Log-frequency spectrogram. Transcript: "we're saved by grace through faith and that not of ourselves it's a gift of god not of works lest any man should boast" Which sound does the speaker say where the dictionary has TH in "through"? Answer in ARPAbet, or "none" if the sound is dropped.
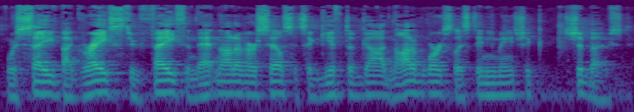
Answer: TH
